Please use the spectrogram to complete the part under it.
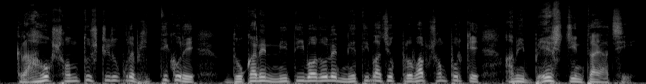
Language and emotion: Bengali, fearful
